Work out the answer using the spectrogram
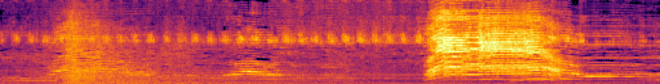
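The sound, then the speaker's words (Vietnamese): A cat yowls aggressively, as if wanting to fight, in drawn-out, wavering cries. Fainter howls come first, followed by a longer, much louder and harsher yowl. “Dường như là con mèo đang gào lên muốn đánh nhau vậy.”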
